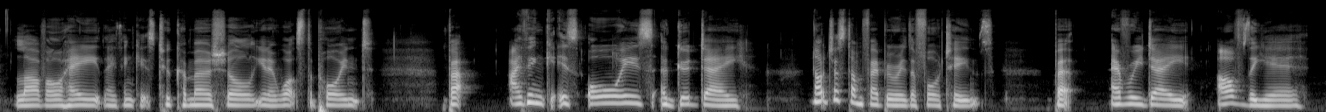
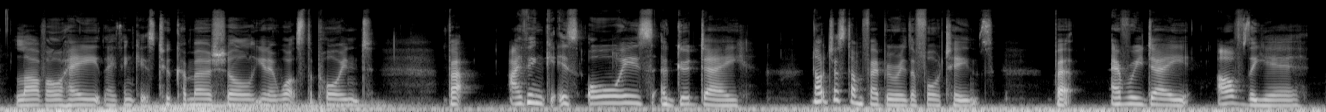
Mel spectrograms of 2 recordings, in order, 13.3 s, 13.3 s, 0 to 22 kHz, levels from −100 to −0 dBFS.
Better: first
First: none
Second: low rumble; faint; throughout; 20 dB below the speech

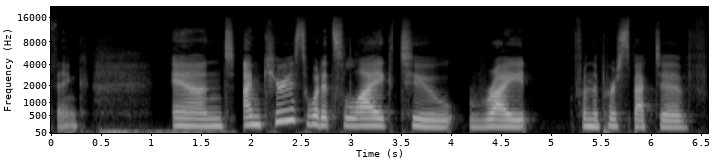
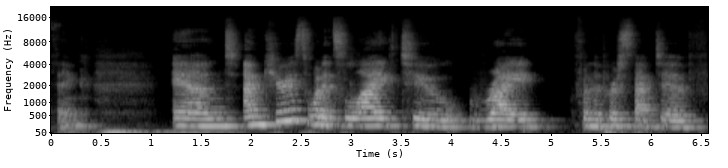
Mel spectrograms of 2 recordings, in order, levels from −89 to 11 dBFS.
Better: first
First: none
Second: off-mic speech; far // room echo; slight; dies away in 0.3 s

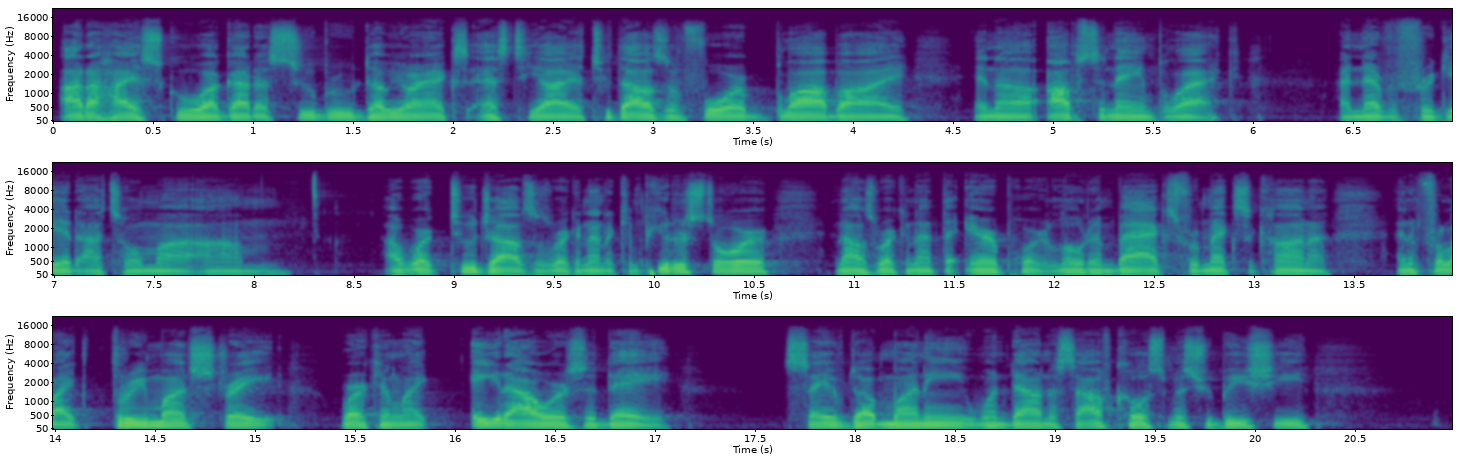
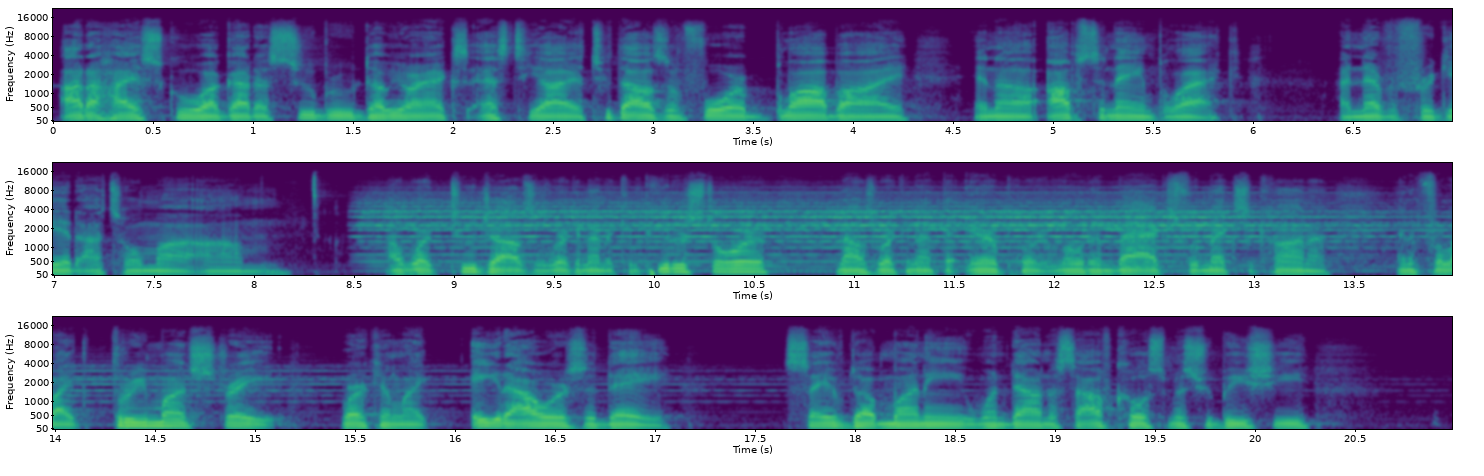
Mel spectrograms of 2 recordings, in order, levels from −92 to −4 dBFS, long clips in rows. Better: first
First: none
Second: background music; loud; throughout; 2 dB below the speech

